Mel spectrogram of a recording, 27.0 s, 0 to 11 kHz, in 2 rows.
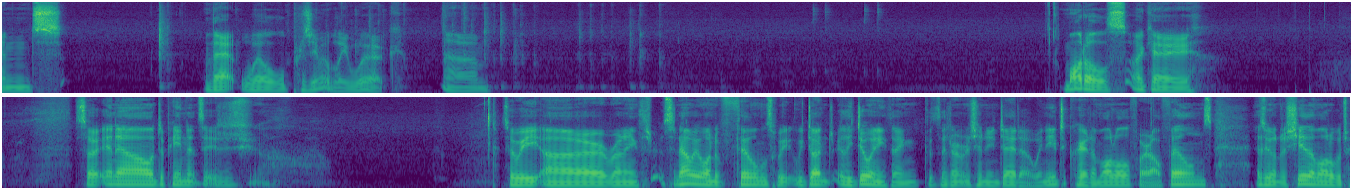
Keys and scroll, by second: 1.6 BackSpace, 2.8 Right, 3.2 shift+Down, 3.7 ctrl+x, 3.9 Up, 4.5 Return, 4.6 Return, 4.9 Up, 5.0 Up, 5.2 ctrl+v, 5.8 Down, 6.4 ctrl+s.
